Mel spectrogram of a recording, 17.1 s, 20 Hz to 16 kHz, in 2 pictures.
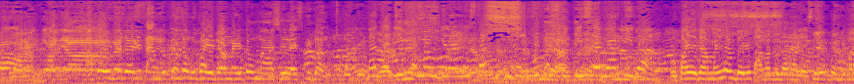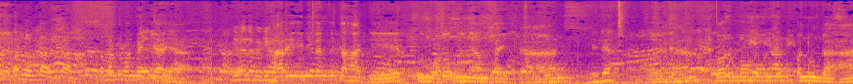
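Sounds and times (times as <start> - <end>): overlapping indistinct chatter: 0.0 - 17.0.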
